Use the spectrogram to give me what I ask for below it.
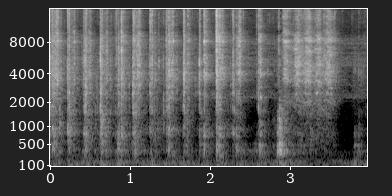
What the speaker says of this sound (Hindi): बस हमने इसको और अच्छा सा बीट करना है ताकि ये खूब अच्छा सा अंडे के साथ जो है सब्जियां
